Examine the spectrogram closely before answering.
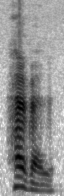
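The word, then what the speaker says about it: הבל: It's two syllables with stress on the first.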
